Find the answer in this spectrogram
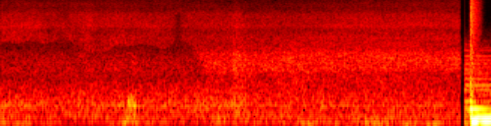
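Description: Steady wash of sea surf breaking on the beach. Loud music with plucked guitar notes cuts in abruptly at the very end.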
